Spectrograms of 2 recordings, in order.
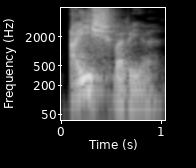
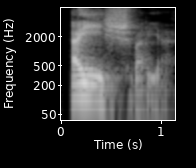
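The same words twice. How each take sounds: First: The first vowel sounds strongly like 'eye'. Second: The first vowel falls between 'eh' and 'eye'. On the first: The speaker calls it wrong. "not so much I" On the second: The speaker calls it right. "exactly in the middle between the northern and the southern way"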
